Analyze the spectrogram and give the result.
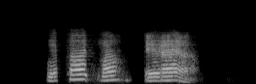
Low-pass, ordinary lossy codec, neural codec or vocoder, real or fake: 5.4 kHz; AAC, 24 kbps; codec, 16 kHz, 0.5 kbps, FreqCodec, smaller model; fake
